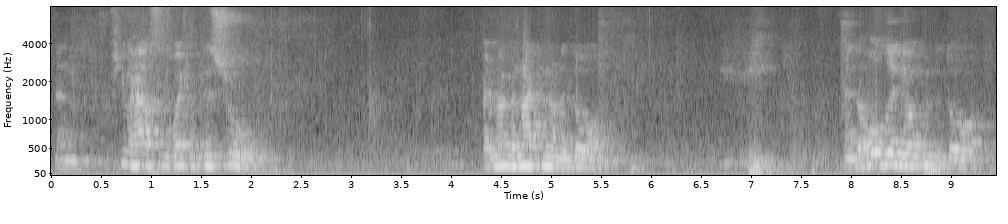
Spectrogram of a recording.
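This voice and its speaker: A man's voice: a little high, measured pace, long pauses, dark tone, slight background noise. Casual man in a very echoey hall. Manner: casual, rambling, conversational. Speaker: event organizer and host. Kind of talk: introductory speech. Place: synagogue hall. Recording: very echoey hall, distant mic.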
